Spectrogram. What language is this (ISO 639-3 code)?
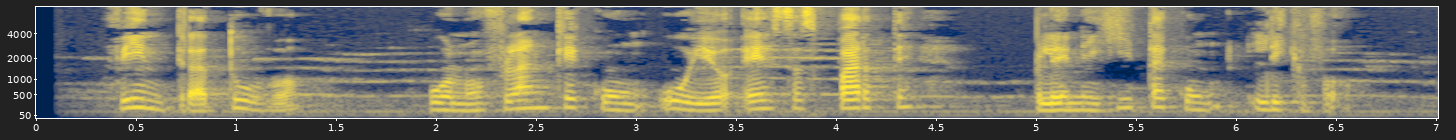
epo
